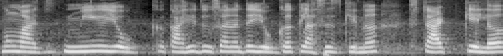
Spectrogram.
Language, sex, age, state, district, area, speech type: Marathi, female, 18-30, Maharashtra, Amravati, urban, spontaneous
